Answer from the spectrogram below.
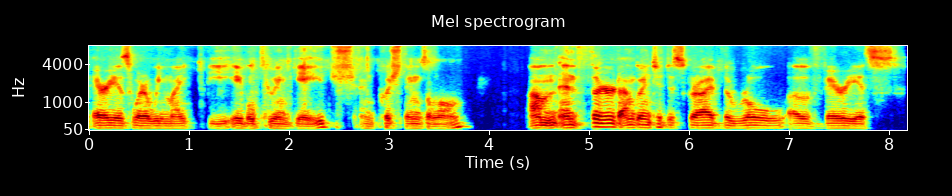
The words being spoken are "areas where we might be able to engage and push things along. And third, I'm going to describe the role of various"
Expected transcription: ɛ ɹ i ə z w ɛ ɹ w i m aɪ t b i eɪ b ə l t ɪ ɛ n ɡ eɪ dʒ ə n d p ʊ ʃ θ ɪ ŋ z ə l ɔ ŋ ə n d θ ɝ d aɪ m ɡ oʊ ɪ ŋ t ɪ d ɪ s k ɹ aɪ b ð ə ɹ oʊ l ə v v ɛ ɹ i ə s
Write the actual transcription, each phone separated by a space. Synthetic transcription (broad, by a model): ɛ ɹ i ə z w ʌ ɹ w i m aɪ t b i eɪ b l t ɪ ɛ n ɡ eɪ dʒ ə n p ʊ ʃ θ ɪ ŋ z ə l ɔ ŋ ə n θ ɝ d aɪ m ɡ oʊ ɪ ŋ t ɪ d ɪ s k ɹ aɪ b ð ə ɹ oʊ l ə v v ɛ ɹ i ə s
